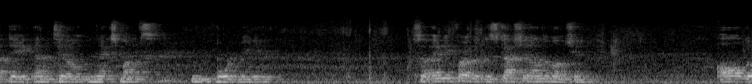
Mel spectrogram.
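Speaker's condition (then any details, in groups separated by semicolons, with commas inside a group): No condition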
